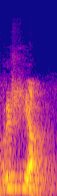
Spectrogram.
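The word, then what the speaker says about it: Prussia: अब ये ध्यान रखिए, बार बार जर्मनी का नाम इस चैप्टर में पर्सिया है, हिंदी में पर्सिया बोलते, बट इंग्लिश प्रोनाउंसिएशन इसका होगा प्रुशिया।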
